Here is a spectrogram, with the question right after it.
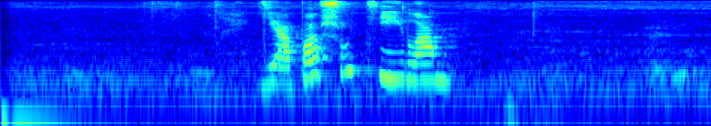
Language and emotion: Russian, positive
